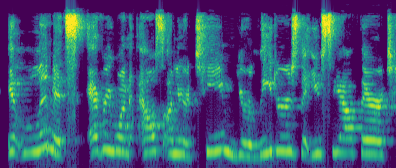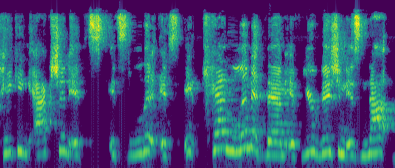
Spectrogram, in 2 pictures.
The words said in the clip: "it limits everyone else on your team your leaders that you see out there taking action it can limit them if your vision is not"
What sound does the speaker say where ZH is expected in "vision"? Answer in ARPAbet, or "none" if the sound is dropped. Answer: ZH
